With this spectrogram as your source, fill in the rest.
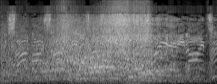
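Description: Drag racing cars, including Dwayne Mills' Grand Prix, launch side by side on a radial drag strip, a loud, sustained engine roar under an announcer's voice that fades near the end.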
